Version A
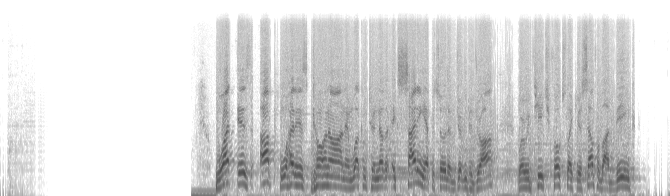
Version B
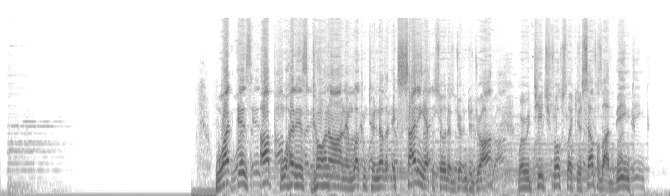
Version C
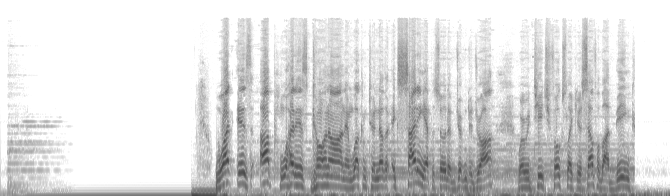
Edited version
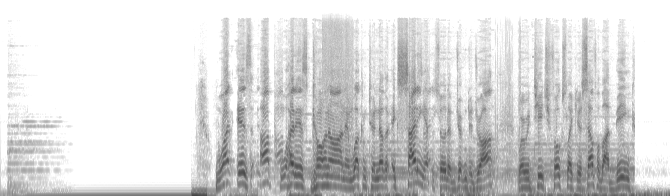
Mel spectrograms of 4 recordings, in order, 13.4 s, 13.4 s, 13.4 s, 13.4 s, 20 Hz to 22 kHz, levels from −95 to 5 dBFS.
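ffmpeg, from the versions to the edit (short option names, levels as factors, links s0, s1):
-filter_complex "[1:a]asplit=3[s0][s1][s2];[0:a]asplit=2[s3][s4];[2:a]asplit=6[s5][s6][s7][s8][s9][s10];[s5]atrim=end=4.132[s11];[s0]atrim=start=4.128:end=4.572[s12];[s6]atrim=start=4.568:end=5.142[s13];[s1]atrim=start=5.138:end=5.742[s14];[s7]atrim=start=5.738:end=6.432[s15];[s3]atrim=start=6.428:end=7.062[s16];[s8]atrim=start=7.058:end=8.342[s17];[s2]atrim=start=8.338:end=8.802[s18];[s9]atrim=start=8.798:end=9.882[s19];[s4]atrim=start=9.878:end=10.402[s20];[s10]atrim=start=10.398[s21];[s11][s12]acrossfade=d=0.004:c1=hsin:c2=hsin[s22];[s22][s13]acrossfade=d=0.004:c1=hsin:c2=hsin[s23];[s23][s14]acrossfade=d=0.004:c1=hsin:c2=hsin[s24];[s24][s15]acrossfade=d=0.004:c1=hsin:c2=hsin[s25];[s25][s16]acrossfade=d=0.004:c1=hsin:c2=hsin[s26];[s26][s17]acrossfade=d=0.004:c1=hsin:c2=hsin[s27];[s27][s18]acrossfade=d=0.004:c1=hsin:c2=hsin[s28];[s28][s19]acrossfade=d=0.004:c1=hsin:c2=hsin[s29];[s29][s20]acrossfade=d=0.004:c1=hsin:c2=hsin[s30];[s30][s21]acrossfade=d=0.004:c1=hsin:c2=hsin"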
